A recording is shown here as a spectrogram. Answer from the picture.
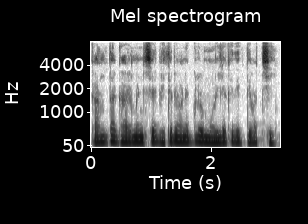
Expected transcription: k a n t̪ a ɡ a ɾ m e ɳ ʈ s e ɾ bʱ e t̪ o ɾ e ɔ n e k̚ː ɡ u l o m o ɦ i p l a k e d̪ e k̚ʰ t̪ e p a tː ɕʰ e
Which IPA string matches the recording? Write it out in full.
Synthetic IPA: k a n t̪ a ɡ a ɾ m e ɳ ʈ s e ɾ bʱ i t̪ o ɾ e ɔ n e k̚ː ɡ u l o m o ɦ i l a k e d̪ e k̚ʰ t̪ e p a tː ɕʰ i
